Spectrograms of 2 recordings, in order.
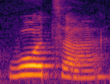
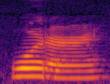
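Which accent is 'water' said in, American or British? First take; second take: British; American. First: The T is a crisp, clear T sound. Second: The T is softened to a D-like sound. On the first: "Orang-orang Inggris akan mengatakan water" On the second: "orang-orang American bakal mengatakan water yang T-nya itu berbunyi D"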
